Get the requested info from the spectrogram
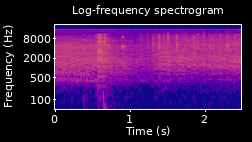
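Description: A single basketball thump about two-thirds of a second in, during a free-throw attempt, over the steady noise of the arena crowd.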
